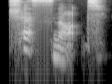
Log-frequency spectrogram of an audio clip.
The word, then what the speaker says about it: chestnut: Mortgage, and chestnut. Doesn't matter how you pronounce it, you still have to pay it though.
